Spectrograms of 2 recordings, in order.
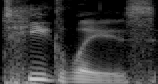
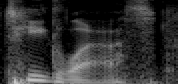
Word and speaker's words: T-glass: This is T-glass, which I've discovered is not pronounced T-glaze. It's T-glass.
